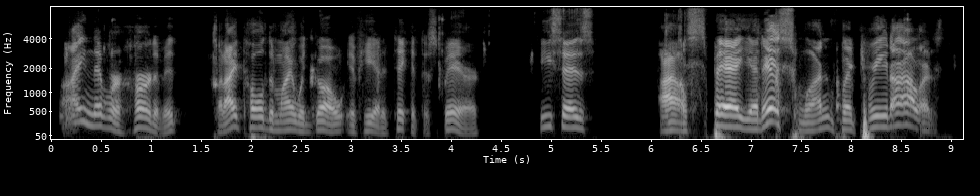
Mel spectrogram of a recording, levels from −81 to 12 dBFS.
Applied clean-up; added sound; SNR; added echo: neural mask model Resemble Enhance denoiser.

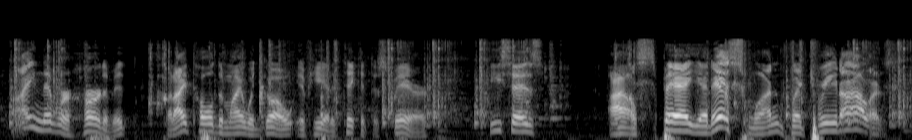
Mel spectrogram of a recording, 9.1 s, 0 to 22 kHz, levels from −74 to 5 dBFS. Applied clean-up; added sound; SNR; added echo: none; Coin (dropping); 16 dB; none.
